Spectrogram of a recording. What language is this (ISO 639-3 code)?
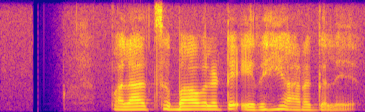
sin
